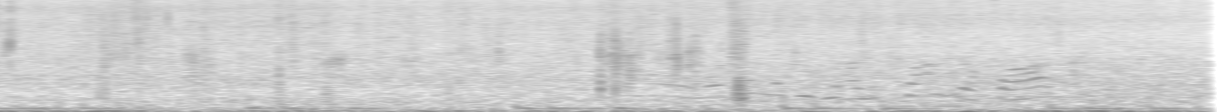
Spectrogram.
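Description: Outdoor ambience: a steady hiss with faint voices in the background and a few light clicks.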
